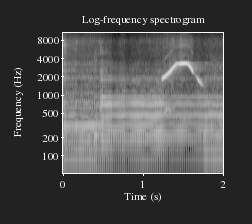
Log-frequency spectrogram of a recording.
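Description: Live band holding a steady chord on acoustic guitar and trumpet, with one sharp whistle about a second and a quarter in that rises, holds briefly and falls away.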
